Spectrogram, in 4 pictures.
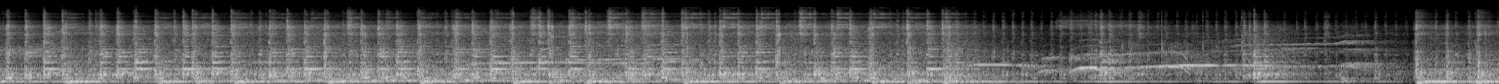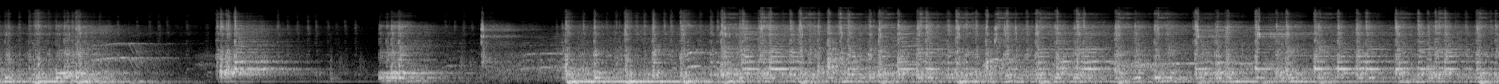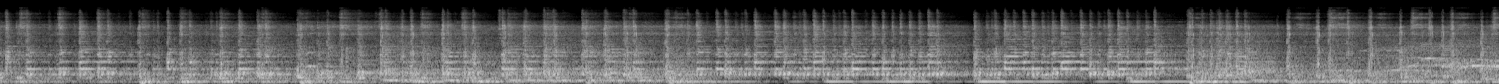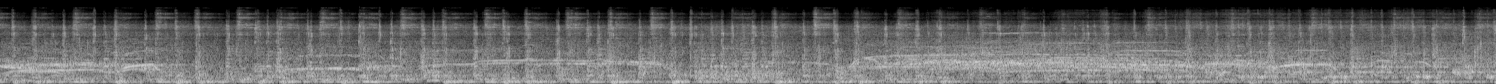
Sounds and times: Music: 0.0s - 59.9s.

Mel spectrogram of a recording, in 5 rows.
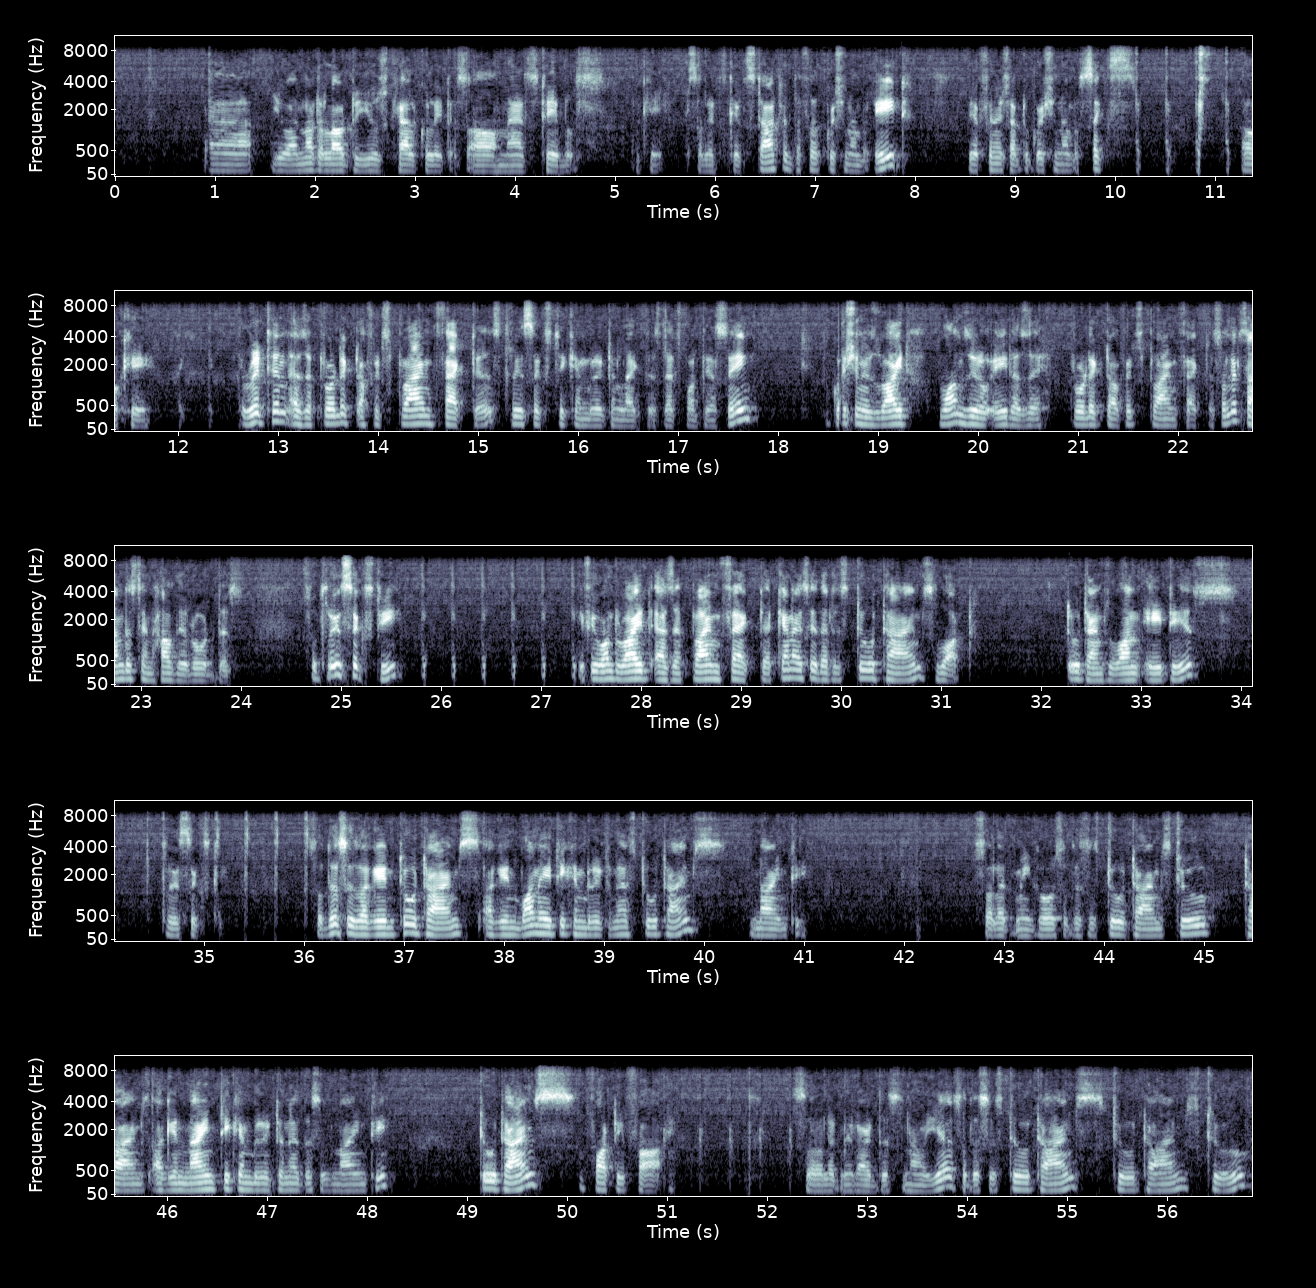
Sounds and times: Speech: 0.9s - 8.0s, 8.6s - 11.8s, 12.6s - 17.8s, 18.5s - 24.0s, 24.6s - 25.7s, 27.3s - 31.4s, 32.2s - 34.0s, 34.6s - 35.2s, 36.0s - 41.1s, 42.7s - 48.3s, 49.1s - 51.1s, 52.2s - 56.8s.

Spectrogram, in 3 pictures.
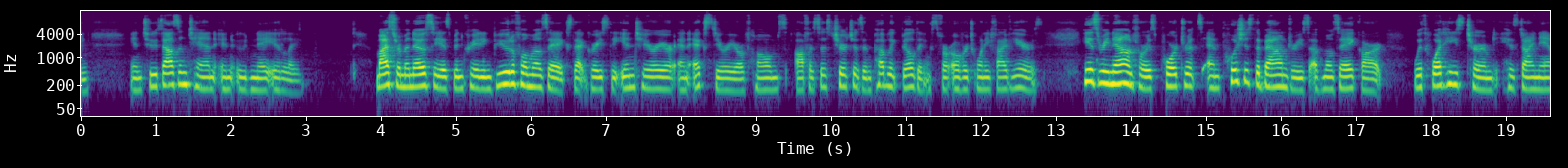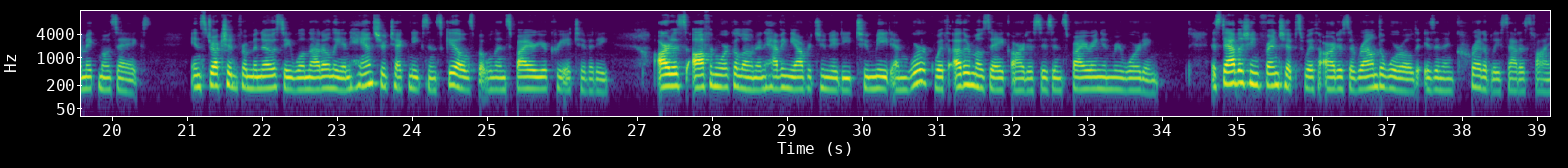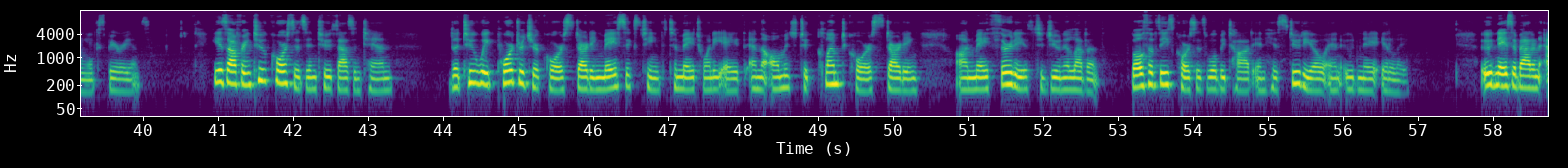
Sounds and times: Speech: 0.7s - 2.9s, 4.0s - 12.8s, 13.4s - 20.5s, 21.1s - 26.6s, 27.2s - 34.0s, 34.7s - 40.0s, 41.0s - 43.3s, 44.1s - 56.9s, 57.9s - 58.7s.

